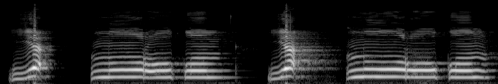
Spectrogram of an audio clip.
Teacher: حمزہ ہے اور حمزہ کے اوپر سکون ہے، تو جب بھی آپ کو حمزہ کے اوپر سکون دکھائی دے تو وہاں پر آپ نے جھٹکا دینا ہے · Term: حمزہ ساکینہ کا جھٹکا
